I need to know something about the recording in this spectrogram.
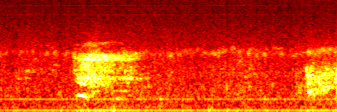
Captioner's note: Liz sighs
